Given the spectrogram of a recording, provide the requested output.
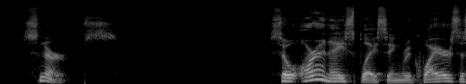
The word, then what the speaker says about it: snRNPs: nuclear ribonucleoproteins is snrnps which we can say phonetically as snobs so RNA splicing requires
